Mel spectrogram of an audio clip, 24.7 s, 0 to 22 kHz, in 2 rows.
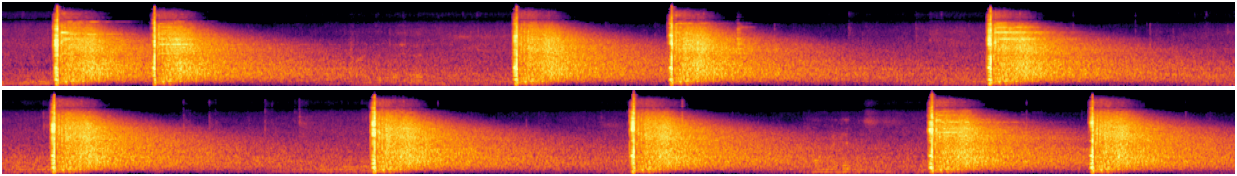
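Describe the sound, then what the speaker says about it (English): A CZ-75 B pistol fires 9mm Luger rounds at steel plates, about ten sharp loud shots at irregular intervals of one to three seconds, each with a ringing metallic clang and echo that decays before the next. "Yeah, I threw 3 shots off the head."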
